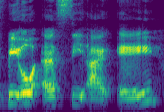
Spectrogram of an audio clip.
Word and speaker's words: Boscia: Is it Boscia or Boscia? It's Boscia. I might have butchered the name, but this serum is really, really nice, you guys.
